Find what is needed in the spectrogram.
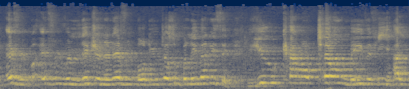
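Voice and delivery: high, fast, indignant mock shouting; retold angry shout. Young girl heckling the preacher in Hyde Park, high indignant shout. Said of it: "she shouted back at him".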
